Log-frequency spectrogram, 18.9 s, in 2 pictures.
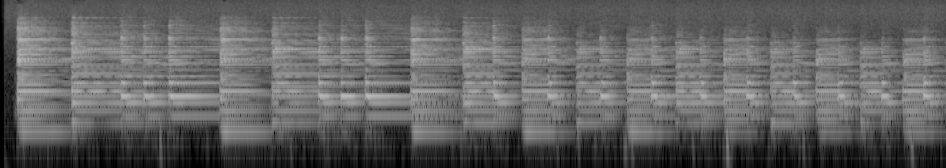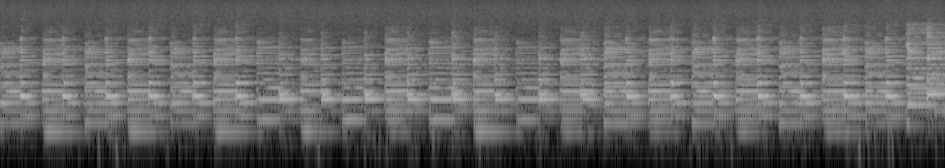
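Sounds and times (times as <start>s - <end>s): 
piano: 0.0s - 18.8s.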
